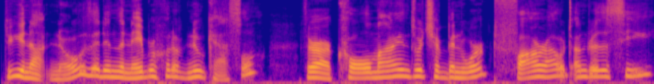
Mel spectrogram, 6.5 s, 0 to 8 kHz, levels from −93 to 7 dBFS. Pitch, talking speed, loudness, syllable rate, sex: 170 Hz, 210 wpm, -19 LUFS, 5.2 syllables/s, male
